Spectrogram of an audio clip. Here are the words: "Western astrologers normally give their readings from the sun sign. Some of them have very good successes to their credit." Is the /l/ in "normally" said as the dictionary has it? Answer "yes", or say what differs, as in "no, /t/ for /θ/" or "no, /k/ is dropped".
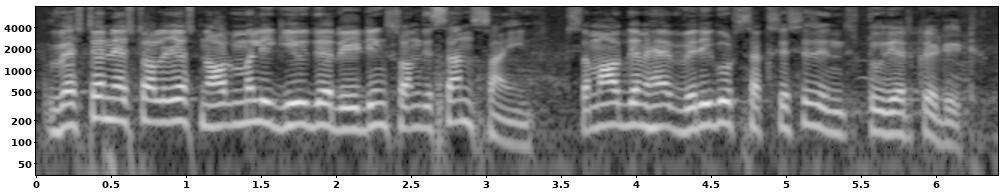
yes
